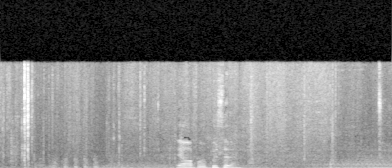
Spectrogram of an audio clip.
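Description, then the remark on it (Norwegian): A car's engine rumbles low while people climb in out of a windy snow shower, with keys jingling and a brief exchange of speech, before a drive from Østervågen to Vestervågen. “Vi går ut under en vindfull snøbyge og inn i bilen”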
